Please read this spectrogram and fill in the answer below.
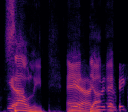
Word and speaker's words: Sauli: Sauli? Yeah, Sauli. Yeah. Sauli.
